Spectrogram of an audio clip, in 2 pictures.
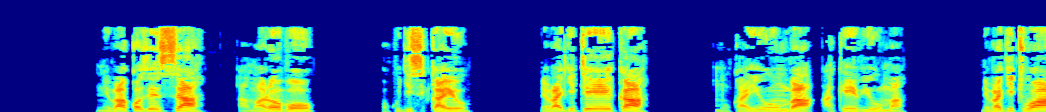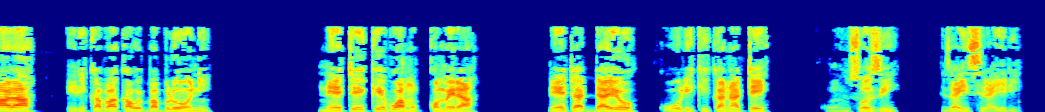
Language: Ganda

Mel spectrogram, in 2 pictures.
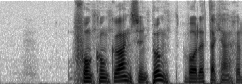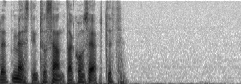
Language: Swedish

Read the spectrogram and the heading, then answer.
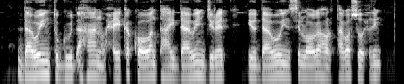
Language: Somali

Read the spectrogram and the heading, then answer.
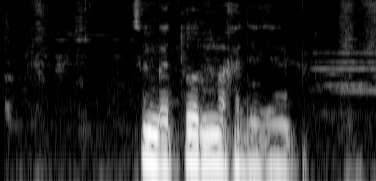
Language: Pashto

